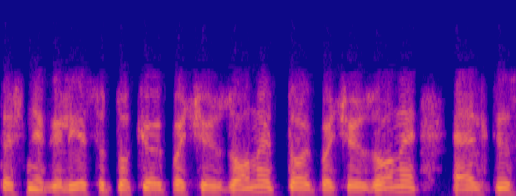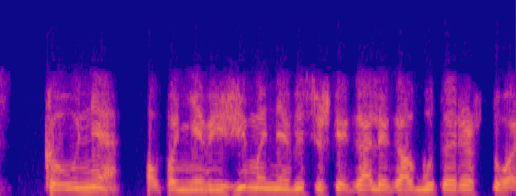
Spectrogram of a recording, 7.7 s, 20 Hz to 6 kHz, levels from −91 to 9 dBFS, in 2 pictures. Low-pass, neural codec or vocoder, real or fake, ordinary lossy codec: 5.4 kHz; none; real; MP3, 48 kbps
